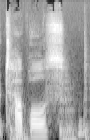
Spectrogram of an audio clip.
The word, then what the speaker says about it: tuple: We haven't talked about tuples yet, or tuples. They're sometimes pronounced. I pronounce it tuple.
